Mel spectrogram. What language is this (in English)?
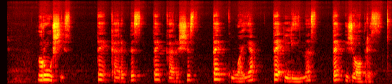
Lithuanian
